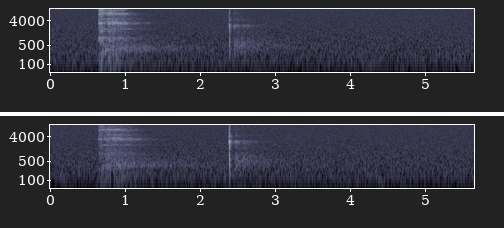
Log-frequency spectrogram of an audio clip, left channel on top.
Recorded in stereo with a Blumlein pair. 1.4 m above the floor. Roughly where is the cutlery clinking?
Ahead.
